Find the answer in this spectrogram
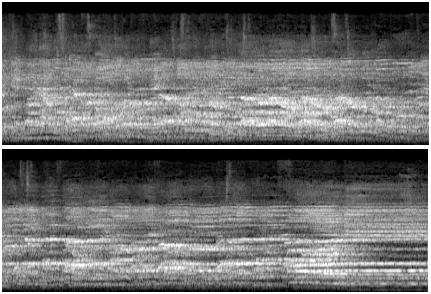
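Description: Mixed-voice a cappella choir singing a part-song in several parts, building to a loud sustained chord near the end.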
